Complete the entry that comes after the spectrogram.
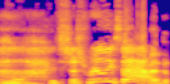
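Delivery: tearful. Real, not acted. Telling viewers about losing her best friend, tearful. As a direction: voice cracking with a sigh, close to crying.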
